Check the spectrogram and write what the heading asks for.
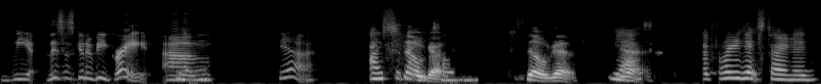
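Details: Adult woman speaking; typical speech.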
